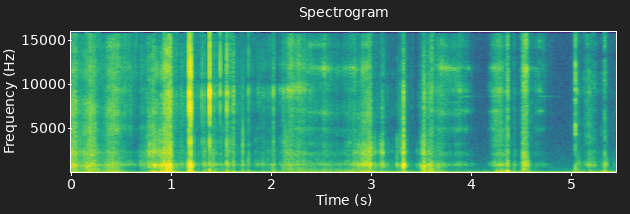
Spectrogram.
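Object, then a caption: Coarse salt in a glass jar, stirred with a metal fork. A metal fork pokes and stirs the coarse salt crystals in an open small glass jar full of coarse salt, crunching them. It makes quiet, dry, gritty crunching and scraping with a bright crackle, broken by a few sharper clicks that stop almost instantly.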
